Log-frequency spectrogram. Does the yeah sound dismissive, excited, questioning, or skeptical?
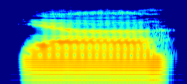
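skeptical. It is said with doubt. The speaker doubts what was said. "3 was skeptical"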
